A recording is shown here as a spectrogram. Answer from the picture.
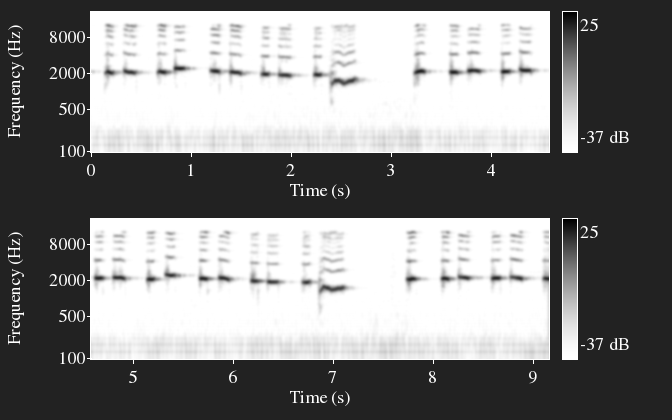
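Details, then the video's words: Cockatiel whistling: clear, short, steady-pitched whistled notes in quick runs, with a couple of lower, falling slurred notes between runs. A low steady hum sits underneath. "تغريد ببغاء كوكتيل"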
